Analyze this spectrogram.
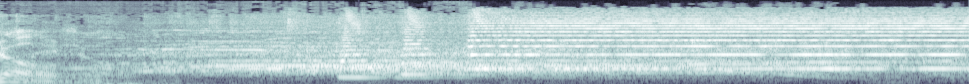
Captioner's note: audience cheering/applause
